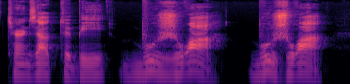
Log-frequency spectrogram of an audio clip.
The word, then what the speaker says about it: bourgeois: out to be Bourgeois bourgeois it's first of all it's called bourgeois right it's Bourgeois learn how to pronounce a French word before you pontificate like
